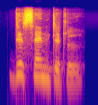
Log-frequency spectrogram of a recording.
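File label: "disentitle", Indian English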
